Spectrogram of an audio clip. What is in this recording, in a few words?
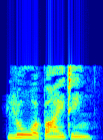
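"law-abiding", British; Crime and punishment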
